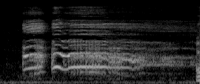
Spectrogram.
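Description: A rooster crowing once: a short opening note, then a long held note that fades away.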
